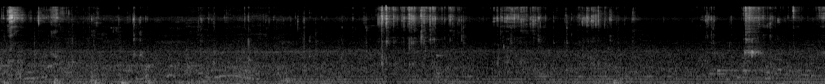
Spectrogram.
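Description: Crunching and chewing of a crisp fried cheese stick close to a clip-on microphone: a sharp crunch right at the start, spells of crisp crunching about four and five seconds in, and another crunch near the end.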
